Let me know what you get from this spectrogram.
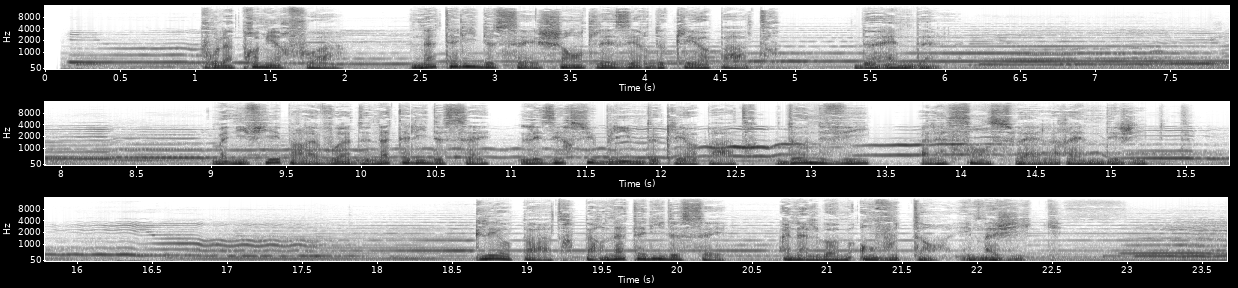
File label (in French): RADIO; RADIO CLASSIQUE; FLORILEGE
